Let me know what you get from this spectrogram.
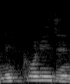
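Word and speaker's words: pnictogen: antimony বিসমাস যেটাকে বলব নিকোনিজেন যেখানে এনটা সাইলেন্ট থাকবে সাইকোলজি যেমন পিটা সাইলেন্ট থাকে এখানে নিকজেন পিটা সাইলেন্ট থাকে সরি পিটা সাইলেন্ট থাকবে আর এখানে সিক্স এভি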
